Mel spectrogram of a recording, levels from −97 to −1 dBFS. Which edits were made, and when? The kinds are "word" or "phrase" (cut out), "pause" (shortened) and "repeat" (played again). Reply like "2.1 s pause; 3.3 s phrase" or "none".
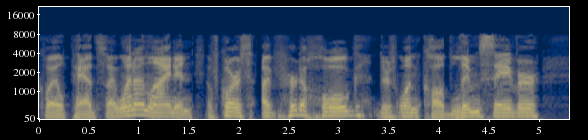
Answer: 1.6 s pause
